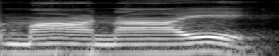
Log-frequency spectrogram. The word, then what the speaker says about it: معنی: حمزہ بڑھایا جائے اور اس کو یا کی طرح تلفظ کیا جائے تو ہوگا معنی، معنی، جو بھی یا مقصورہ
